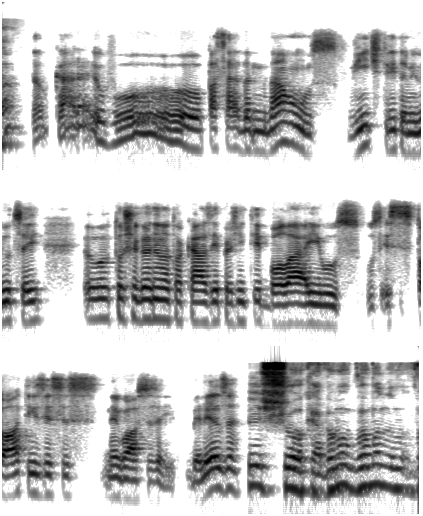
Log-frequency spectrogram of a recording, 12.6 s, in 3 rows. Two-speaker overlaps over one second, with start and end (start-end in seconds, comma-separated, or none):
none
